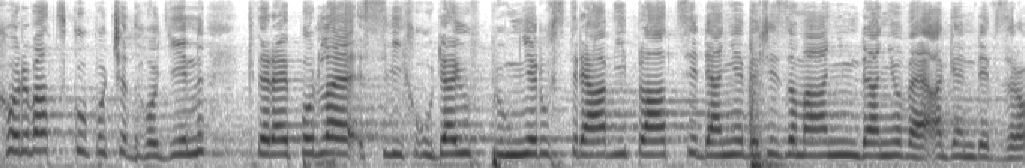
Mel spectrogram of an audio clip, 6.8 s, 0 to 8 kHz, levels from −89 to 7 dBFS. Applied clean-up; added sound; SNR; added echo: none; Engine starting; 16 dB; none.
